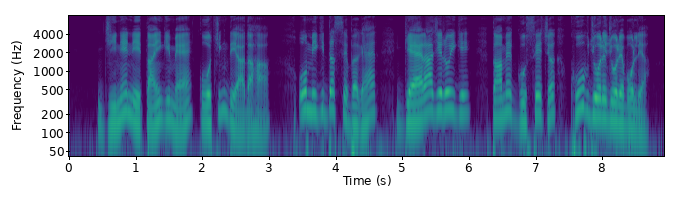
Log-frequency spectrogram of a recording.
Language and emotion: Dogri, angry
